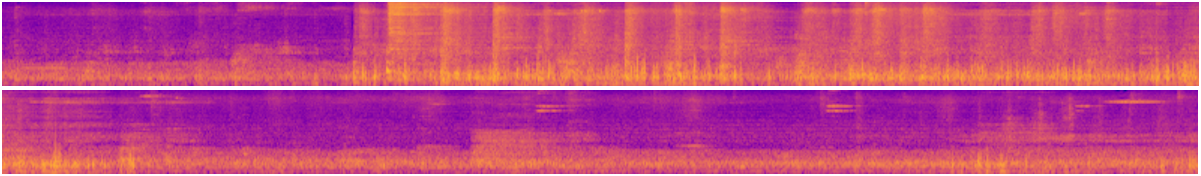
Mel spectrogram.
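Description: Passenger train coach running along the track, heard from its open side: a steady rumble that gets louder about two seconds in, with rapid knocking from the wheels on the rails, easing off after about nine seconds.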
